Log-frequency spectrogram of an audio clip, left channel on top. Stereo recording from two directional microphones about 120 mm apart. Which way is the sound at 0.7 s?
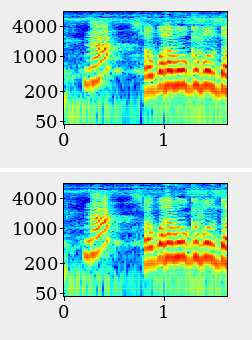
45° right (ahead or behind).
